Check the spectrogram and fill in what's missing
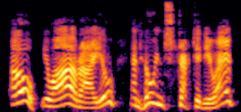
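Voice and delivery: loud, high, sceptical retort; querulous old man, indignant. A narrator's reading. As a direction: pounce on them like a crotchety old man.

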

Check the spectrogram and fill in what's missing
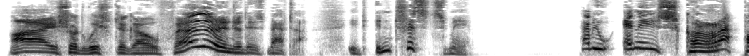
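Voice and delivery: insistent professor demanding proof; pressing interrogation. A narrator's reading. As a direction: lean hard on each demand.

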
